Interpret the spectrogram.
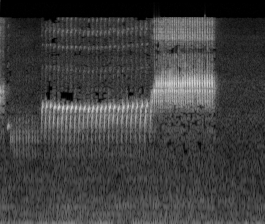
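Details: Canary training song: a steady mid-pitched rolling trill lasting over a second, then switching abruptly to a higher, brighter sustained trill before stopping.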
